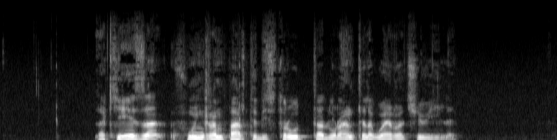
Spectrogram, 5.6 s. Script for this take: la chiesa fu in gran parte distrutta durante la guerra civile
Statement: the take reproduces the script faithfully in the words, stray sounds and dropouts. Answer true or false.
true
